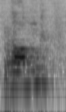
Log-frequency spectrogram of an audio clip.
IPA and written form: rɒŋg (wrong)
